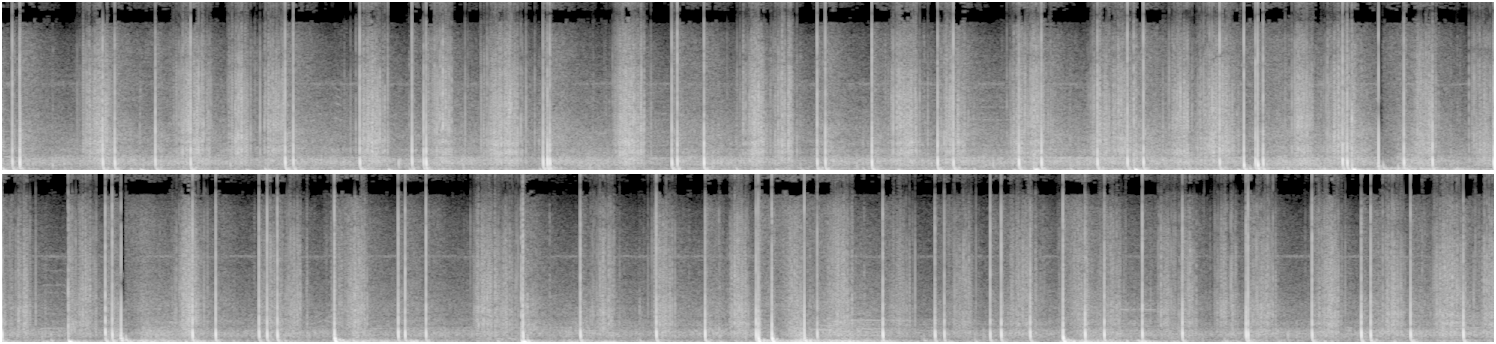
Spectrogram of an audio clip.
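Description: Aerial firework shells bursting in a rapid, dense barrage: many sharp bangs of varying loudness, several a second, overlapping one another.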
